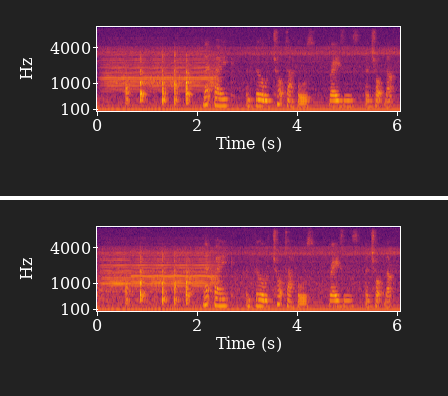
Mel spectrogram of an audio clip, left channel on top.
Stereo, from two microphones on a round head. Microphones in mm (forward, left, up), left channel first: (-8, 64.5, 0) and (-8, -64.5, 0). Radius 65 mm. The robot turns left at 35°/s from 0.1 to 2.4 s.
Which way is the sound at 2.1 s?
35° right (ahead or behind).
